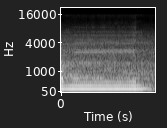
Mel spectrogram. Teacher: Jadi A dua harokat, minnya panjang ya.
